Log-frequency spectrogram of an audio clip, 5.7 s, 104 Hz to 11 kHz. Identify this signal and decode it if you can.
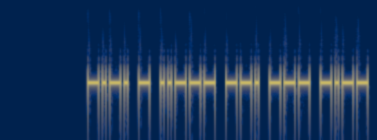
Morse code, heard as a keyed tone, about 22 wpm, 700 Hz. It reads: CT2GOY
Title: DXCC-100 Call Signs - 6 Characters - Repeated 2x - 22wpm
